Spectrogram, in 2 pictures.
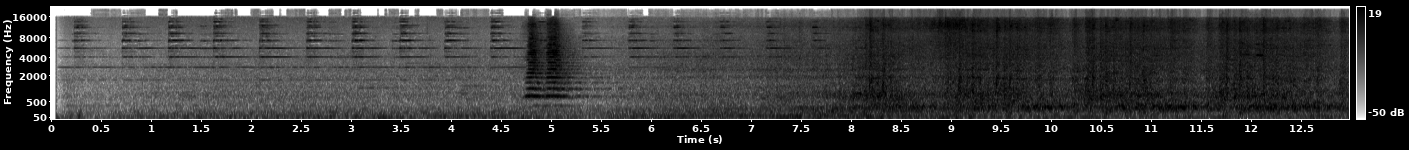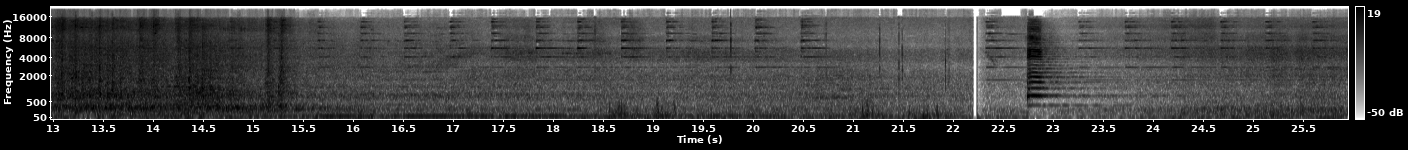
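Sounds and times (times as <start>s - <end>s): train rumble and wheel noise: 0.1s - 25.9s
train horn blast: 4.7s - 5.7s, 22.7s - 23.7s.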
